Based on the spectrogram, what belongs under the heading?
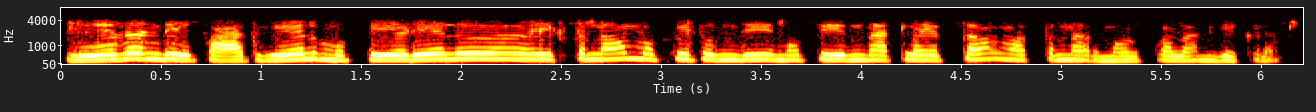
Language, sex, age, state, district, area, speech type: Telugu, female, 30-45, Andhra Pradesh, Krishna, rural, conversation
